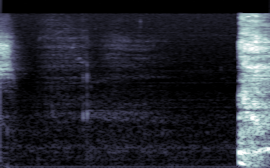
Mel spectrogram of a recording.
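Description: A man coughs once, loudly, near the end, after a pause of near-quiet room tone.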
